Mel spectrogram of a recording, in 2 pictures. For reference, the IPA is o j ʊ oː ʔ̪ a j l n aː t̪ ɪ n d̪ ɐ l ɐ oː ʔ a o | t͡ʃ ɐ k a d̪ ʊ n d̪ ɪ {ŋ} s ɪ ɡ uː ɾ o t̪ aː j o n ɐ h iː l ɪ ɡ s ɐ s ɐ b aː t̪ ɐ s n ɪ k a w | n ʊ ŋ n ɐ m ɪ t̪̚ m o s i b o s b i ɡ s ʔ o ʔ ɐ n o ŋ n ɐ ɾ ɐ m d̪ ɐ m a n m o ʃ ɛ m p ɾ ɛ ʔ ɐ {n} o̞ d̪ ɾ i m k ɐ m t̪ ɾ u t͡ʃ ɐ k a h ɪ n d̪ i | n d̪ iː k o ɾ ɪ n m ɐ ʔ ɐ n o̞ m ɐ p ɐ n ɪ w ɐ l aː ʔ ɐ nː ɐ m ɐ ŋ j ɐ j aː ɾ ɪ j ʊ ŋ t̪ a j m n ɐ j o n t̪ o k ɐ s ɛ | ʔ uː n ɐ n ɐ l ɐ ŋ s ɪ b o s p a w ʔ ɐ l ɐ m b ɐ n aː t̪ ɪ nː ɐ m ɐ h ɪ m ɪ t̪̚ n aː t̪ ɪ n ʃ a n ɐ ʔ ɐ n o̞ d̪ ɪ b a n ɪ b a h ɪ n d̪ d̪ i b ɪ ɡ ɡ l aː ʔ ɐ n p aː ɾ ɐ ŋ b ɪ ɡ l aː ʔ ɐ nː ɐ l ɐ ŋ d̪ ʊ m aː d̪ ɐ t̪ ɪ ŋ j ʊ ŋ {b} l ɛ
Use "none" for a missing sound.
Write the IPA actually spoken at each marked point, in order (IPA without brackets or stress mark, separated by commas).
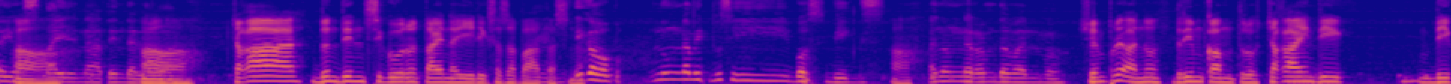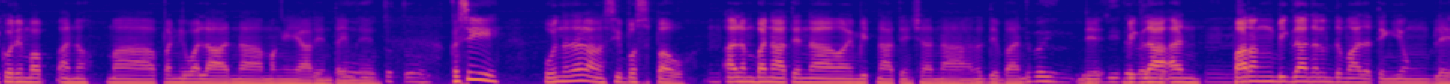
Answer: n, n, b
